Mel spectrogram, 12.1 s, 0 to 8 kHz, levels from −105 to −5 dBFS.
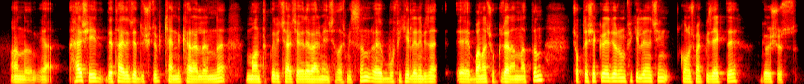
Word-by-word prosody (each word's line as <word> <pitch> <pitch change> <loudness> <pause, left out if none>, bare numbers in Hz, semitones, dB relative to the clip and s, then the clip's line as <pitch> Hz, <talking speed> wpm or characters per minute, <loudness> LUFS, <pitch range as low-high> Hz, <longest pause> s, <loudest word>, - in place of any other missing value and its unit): Anladım. 90 -4 -3
Ya, - - -4 0.3
her 135 +1 +5
şeyi 120 -7 0
detaylıca 110 -1 +3
düşünüp 115 +4 -6
kendi 100 -1 0
kararlarını 100 +3 +1 0.3
mantıklı 95 +2 0
bir 100 - -1
çerçevede 95 -1 +2
vermeye 90 -1 +2
çalışmışsın 95 +9 -3
ve 105 -3 +2
bu 105 - -2
fikirlerini 105 -2 0
bize 105 +1 0 0.3
eee, 95 -2 +1
bana 100 +1 +4
çok 105 -1 -9
güzel 105 - +5
anlattın. 95 +12 0 0.4
Çok - - -5
teşekkür 125 0 +1
ediyorum 125 -1 +4
bu - - -3
fikirlerin 120 -1 -1
için. 125 +3 -4
Konuşmak 105 -1 -2
bir - - 0
zevkti. 100 +6 +1 0.3
Görüşürüz. 95 -3 -4
100 Hz, 160 wpm, -25 LUFS, 95-115 Hz, 0.4 s, her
